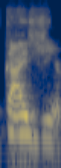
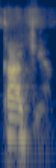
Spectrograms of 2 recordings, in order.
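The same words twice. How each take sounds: First: It is said in a Lima accent. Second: It is said in a provincial Peruvian accent. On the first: "los de Lima dicen" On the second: "los de provincia decimos"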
